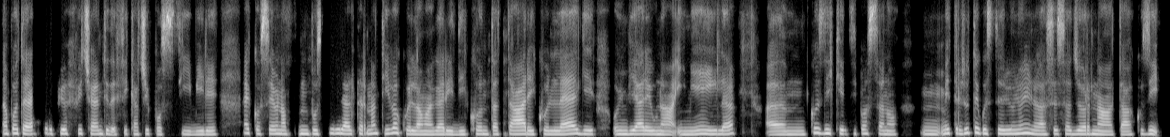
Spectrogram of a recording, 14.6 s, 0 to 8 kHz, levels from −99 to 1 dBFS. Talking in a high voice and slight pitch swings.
Yes: high, 205 Hz; narrow, 2.3 semitones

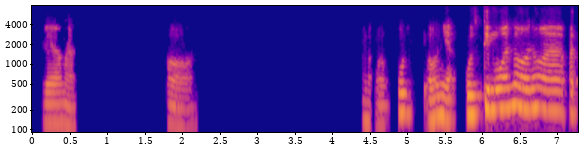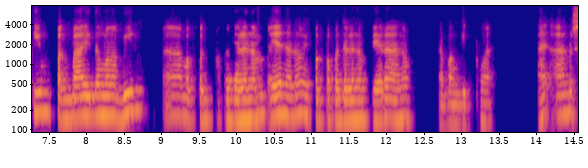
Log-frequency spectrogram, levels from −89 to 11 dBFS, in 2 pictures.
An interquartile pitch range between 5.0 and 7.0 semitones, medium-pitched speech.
No: average, 4.0 semitones; medium, 150 Hz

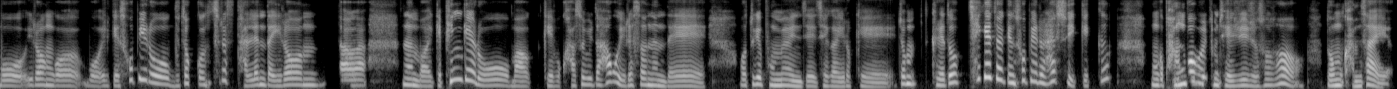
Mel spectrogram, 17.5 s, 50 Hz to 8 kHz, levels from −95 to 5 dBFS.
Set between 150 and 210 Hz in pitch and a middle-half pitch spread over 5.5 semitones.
No: high, 190 Hz; average, 5.1 semitones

